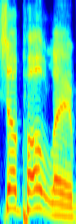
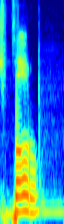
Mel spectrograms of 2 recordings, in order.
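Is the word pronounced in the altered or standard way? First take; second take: standard; altered. First: The word has its usual standard pronunciation. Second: The word has a jokingly altered pronunciation. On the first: "I know it's Chipotle" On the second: "sometimes you just gotta call it Chipotle"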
